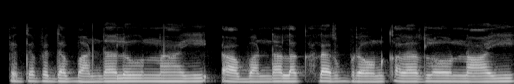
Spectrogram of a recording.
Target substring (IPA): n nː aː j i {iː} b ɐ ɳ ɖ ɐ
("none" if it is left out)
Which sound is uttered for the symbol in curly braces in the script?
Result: aː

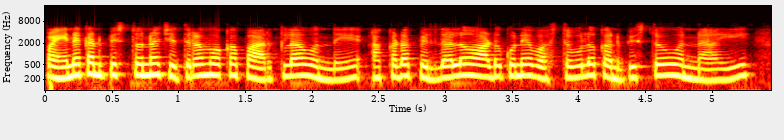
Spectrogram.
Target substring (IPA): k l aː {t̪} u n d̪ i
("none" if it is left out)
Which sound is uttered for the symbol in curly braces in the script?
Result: none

